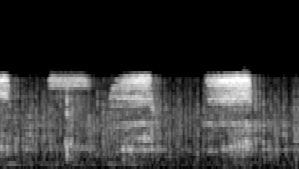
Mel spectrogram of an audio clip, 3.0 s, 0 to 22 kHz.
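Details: Owl at its nest before dawn, 4:46 AM on 15 May 2017, during a mouse delivery; three harsh, hissing screeches, each about half a second long and separated by short pauses, with faint rustling between them.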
